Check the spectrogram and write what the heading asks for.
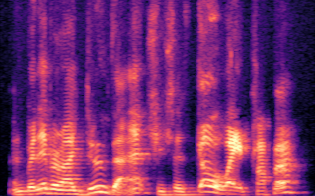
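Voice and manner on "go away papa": mock cross, angry, irritated, dismissive tone. Retelling a daughter's reply after being interrupted while painting: imitating an angry daughter. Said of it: "she gets angry immediately because I'm disturbing her".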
